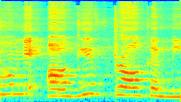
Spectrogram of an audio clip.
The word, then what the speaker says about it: ogive: को ऑक्टिव बोलते हैं, कोई अजाइब बोल देता है, कोई अजीब बोलता है, तो इनकी प्रोनाउंसिएशन भी डिफरेंट डिफरेंट है, तो हम इसको वैसे ऑगिव ही बोलेंगे, राइट।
